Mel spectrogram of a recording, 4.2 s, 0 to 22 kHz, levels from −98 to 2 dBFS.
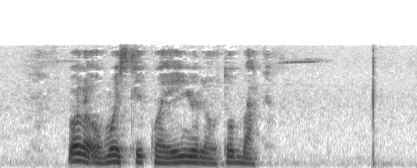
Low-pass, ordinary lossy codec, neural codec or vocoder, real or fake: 7.2 kHz; MP3, 96 kbps; none; real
